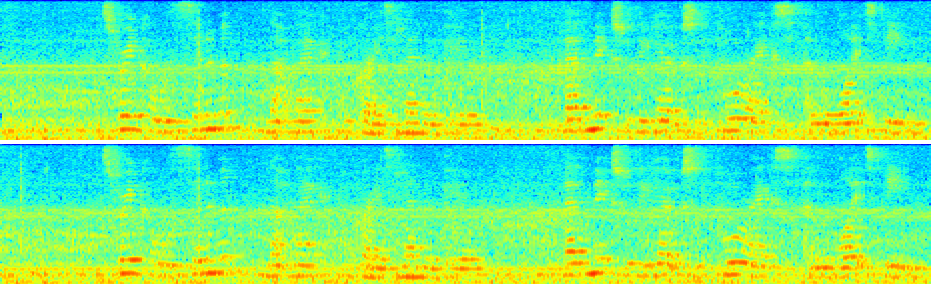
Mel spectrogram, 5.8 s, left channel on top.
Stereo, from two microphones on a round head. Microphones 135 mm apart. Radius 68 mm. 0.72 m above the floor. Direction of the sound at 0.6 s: Centre (ahead or behind).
